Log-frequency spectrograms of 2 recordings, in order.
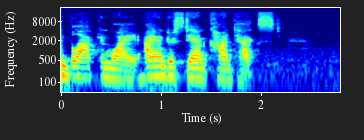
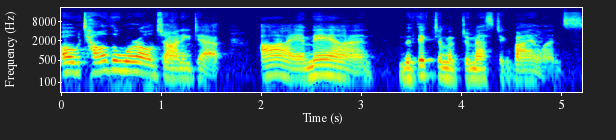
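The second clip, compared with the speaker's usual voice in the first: usual speaking voice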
